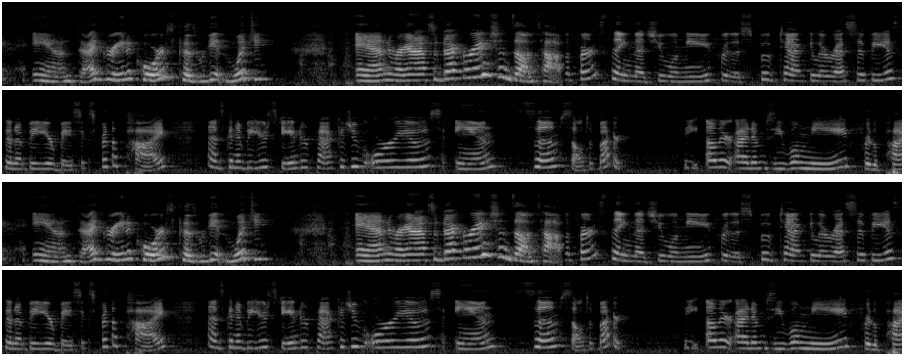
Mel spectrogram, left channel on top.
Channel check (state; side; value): identical; both; correlation 1.00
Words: and dyed green, of course, because we're getting witchy. And we're going to have some decorations on top. The first thing that you will need for the spooktacular recipe is going to be your basics for the pie. That's going to be your standard package of Oreos and some salted butter. The other items you will need for the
